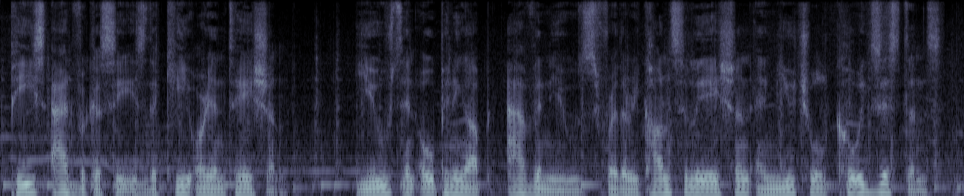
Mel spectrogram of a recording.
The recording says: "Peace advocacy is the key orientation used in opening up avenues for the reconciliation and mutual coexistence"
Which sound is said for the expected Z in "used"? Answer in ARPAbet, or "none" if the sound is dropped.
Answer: Z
